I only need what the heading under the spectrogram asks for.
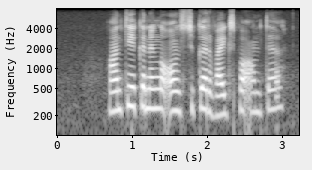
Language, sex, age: Afrikaans, female, 22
